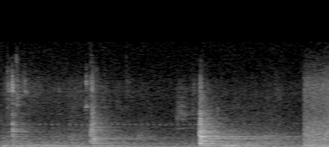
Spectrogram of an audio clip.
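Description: Hand lever of a hydraulic bottle-jack shop press being pumped: two sharp metallic clicks about three-quarters of a second apart, the second one louder and briefly ringing. The jack is being pumped to press the pipe roller's dies in for a tighter bend.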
